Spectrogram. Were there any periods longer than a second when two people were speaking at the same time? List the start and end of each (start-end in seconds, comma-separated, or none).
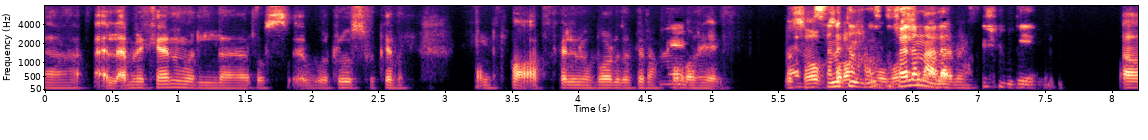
5.7-7.0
